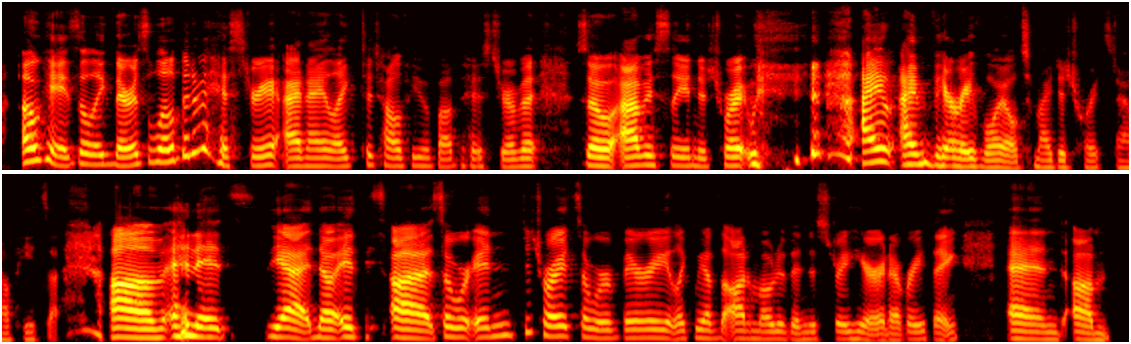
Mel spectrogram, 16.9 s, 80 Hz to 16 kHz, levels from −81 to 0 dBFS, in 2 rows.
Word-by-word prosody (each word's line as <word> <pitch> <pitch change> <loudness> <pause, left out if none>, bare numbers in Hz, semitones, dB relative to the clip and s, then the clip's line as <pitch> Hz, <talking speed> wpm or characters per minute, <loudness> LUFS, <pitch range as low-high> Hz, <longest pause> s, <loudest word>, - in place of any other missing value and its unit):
Okay, 270 - +2
so, 230 - -2
like, 210 0 -4
there 185 -1 +3
is 210 +3 -3
a - - -12
little 270 +2 +1
bit 400 - -4
of - - -2
a - - -15
history, 190 +2 -2
and 175 +1 +2
I 175 0 -2
like 170 0 -6
to 205 - -11
tell 180 -3 -7
people 180 0 -14
about 165 0 -12
the 180 - -23
history 165 -2 -11
of 160 - -8
it. 170 -1 -3 0.3
So, 185 -2 +3
obviously, 195 0 +3
in 180 - -8
Detroit, 185 +3 0
we 220 -3 0 0.7
I'm 260 +2 +6
I'm 215 +3 +4
very 175 -4 +1
loyal 150 -4 -5
to 135 - -15
my 150 0 -10
Detroit-style 145 -1 -14
pizza, 145 +2 -19 0.4
um, 190 -2 +8
and 215 +1 +4
it's 195 -1 +1 0.2
yeah, 205 -2 +3
no, 185 -2 +1
it's, 200 +1 -3
uh, 180 -4 +5
so 210 +3 -4
we're 195 -1 -4
in 225 +4 -5
Detroit, 220 -8 -2
so 200 - -7
we're 175 -1 -6
very 180 -1 -5
like, 165 +2 -10
we 180 - -8
have 170 -1 -8
the - - -6
automotive 160 -2 -6
industry 150 +2 -11
here 155 -6 -5
and 135 - -6
everything, 155 +4 -8 0.4
and, 155 -3 -1
um, 145 -3 -3
180 Hz, 215 wpm, -22 LUFS, 160-200 Hz, 0.7 s, um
